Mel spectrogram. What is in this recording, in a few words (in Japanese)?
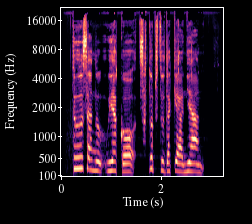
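Miyako Zeniki, しまくとぅば; トゥーサヌ ウヤクゥ サトゥビトゥダキャー; ニャーン。; 宮古伊良部島の言葉; 令和７年度の「黄金くがに言葉くとぅばカレンダー」; しまくとぅば普及センター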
